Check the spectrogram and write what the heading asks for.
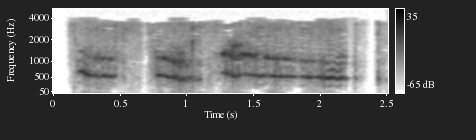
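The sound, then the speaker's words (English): A dog whimpers in three drawn-out, high-pitched whiny cries over a couple of seconds, fairly quiet, with short pauses between them. “Is it like, oh, it's a dog?”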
